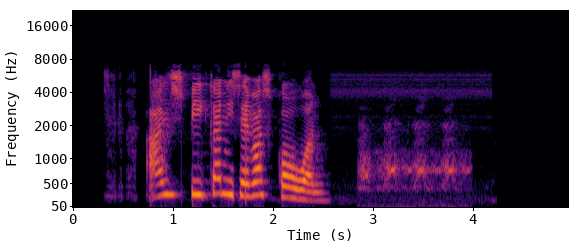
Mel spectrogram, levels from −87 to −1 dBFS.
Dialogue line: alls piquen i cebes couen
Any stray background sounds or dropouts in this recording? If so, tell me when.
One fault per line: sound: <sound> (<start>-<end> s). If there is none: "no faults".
sound: bark (2.9-4.0 s)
